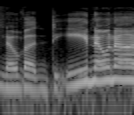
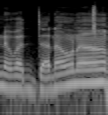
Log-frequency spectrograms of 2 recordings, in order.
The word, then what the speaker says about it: Nova De Nona: It is pronounced Nova D Nona, not Nova Denona, by the way.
